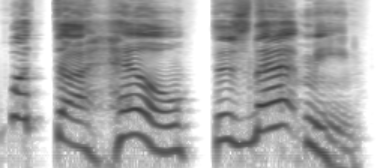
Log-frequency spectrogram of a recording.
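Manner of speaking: slow, drawn-out disbelief; baffled. Real, not acted. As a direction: spell out your confusion. Baffled by the quote.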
